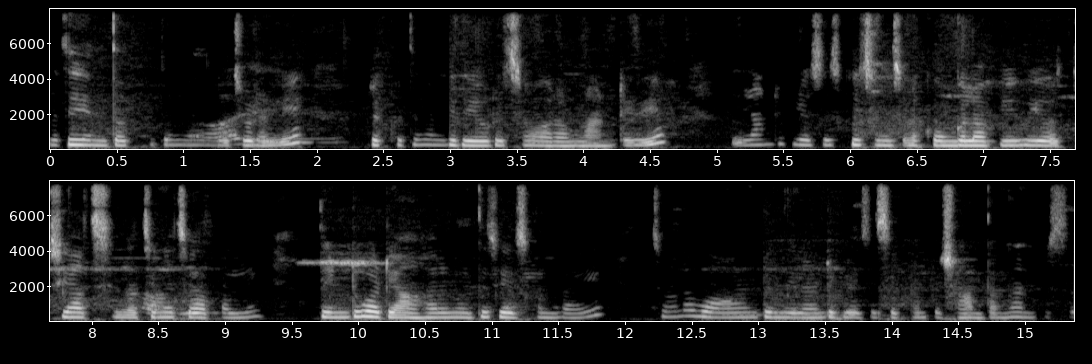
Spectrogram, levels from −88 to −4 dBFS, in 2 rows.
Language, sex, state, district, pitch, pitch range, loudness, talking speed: Telugu, female, Telangana, Nalgonda, 260 Hz, 250-275 Hz, -26 LUFS, 150 wpm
